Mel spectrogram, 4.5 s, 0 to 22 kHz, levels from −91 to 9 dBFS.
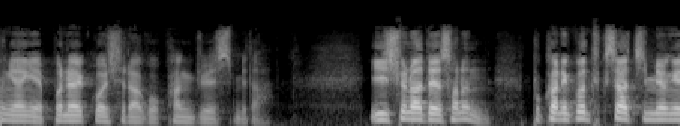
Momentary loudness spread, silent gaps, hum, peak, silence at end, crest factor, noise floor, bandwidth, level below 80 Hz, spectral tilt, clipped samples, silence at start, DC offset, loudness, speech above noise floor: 15 LU; none; none; -4 dBFS; 0 s; 20 dB; -58 dBFS; 10.5 kHz; -60 dBFS; -4 dB/octave; under 0.1%; 0 s; under 0.1%; -22 LUFS; 34 dB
